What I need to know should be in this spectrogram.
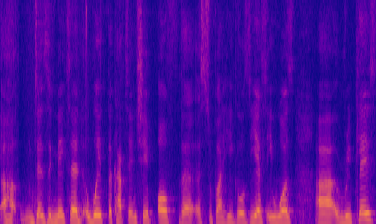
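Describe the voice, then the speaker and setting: A woman with a medium pitch and a dark, mellow tone speaks at a moderate pace. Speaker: news show host. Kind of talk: news discussion. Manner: halting.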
